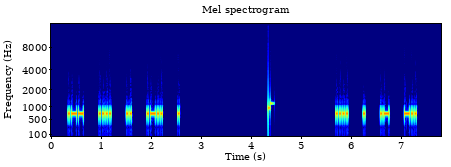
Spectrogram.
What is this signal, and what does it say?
Morse code, heard as a keyed tone, about 34 wpm, spaced as for 20 wpm, 700 Hz. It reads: WHILE HEAD
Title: 3x Character Spacing - Top 300 Words - 35wpm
